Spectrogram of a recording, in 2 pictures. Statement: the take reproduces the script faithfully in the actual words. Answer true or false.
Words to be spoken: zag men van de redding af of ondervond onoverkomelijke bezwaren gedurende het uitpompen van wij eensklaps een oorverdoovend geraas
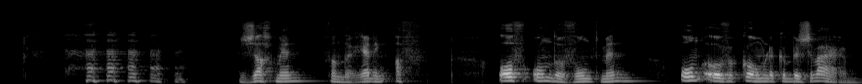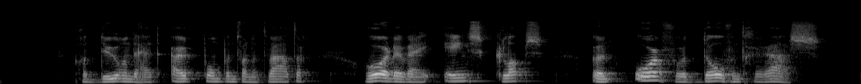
false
